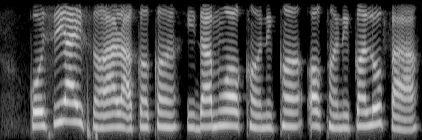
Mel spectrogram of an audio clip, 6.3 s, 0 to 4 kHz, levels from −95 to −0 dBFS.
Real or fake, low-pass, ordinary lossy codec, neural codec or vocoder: real; 3.6 kHz; none; none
